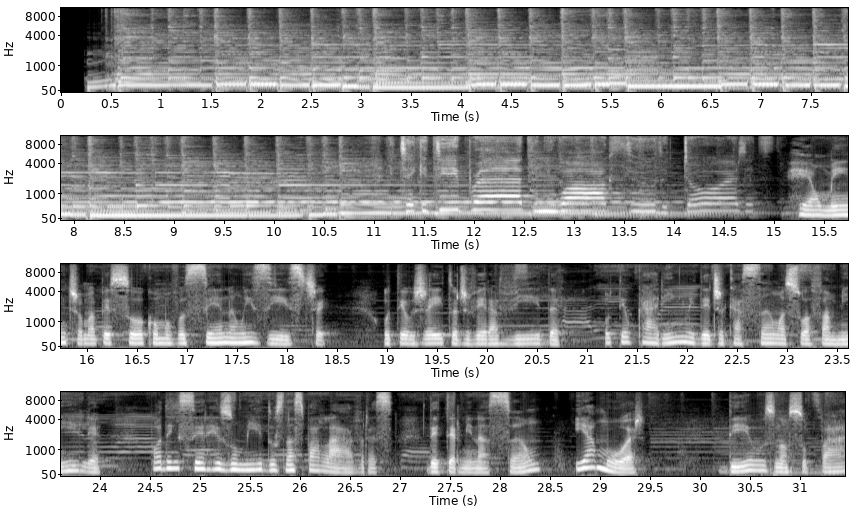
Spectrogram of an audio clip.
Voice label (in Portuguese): DIA DOS PAIS GERAL, fem; Telemensagens 2017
